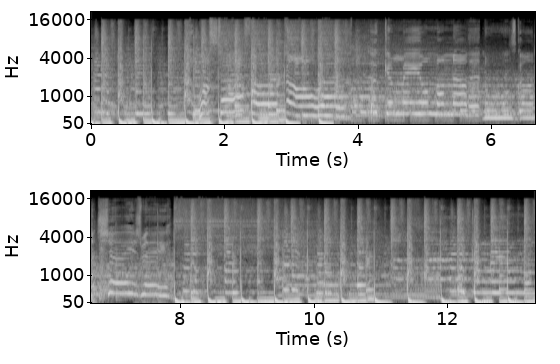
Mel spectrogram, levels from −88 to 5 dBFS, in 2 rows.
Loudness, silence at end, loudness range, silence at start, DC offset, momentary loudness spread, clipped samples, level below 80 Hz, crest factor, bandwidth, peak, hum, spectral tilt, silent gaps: -15 LUFS; 0 s; 3 LU; 0 s; under 0.1%; 5 LU; under 0.1%; -18 dBFS; 12 dB; 17 kHz; -2 dBFS; none; -4.5 dB/octave; none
